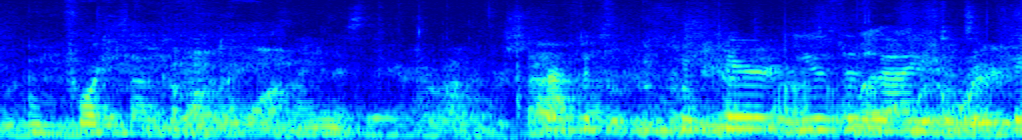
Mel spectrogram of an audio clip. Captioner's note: classroom chattering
